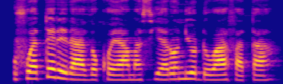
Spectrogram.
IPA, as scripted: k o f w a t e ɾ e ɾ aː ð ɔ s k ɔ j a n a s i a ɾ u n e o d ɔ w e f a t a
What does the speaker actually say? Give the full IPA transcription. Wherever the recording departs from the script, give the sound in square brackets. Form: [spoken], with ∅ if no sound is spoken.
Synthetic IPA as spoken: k o f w a t e ɾ e ɾ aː ð ɔ [∅] k ɔ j a [m] a s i a ɾ [ɔ] n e o d [o] w [a] f a t a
